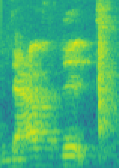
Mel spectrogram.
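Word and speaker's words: Douthit: First name Patrick, last name Daphnet.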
